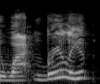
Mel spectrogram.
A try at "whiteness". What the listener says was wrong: you forgot to pronounce the H, the white.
